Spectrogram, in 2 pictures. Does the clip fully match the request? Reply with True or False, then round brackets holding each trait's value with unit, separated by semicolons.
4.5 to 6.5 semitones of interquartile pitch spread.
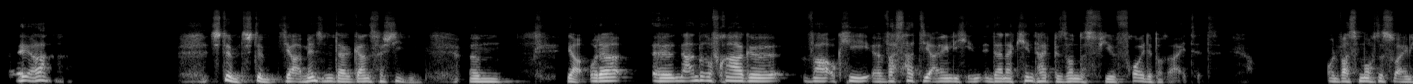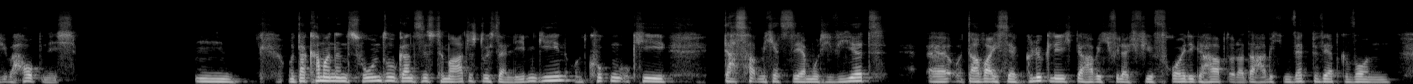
False (3.5 semitones)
